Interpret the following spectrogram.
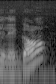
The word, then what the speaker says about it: élégant: on va voir plus d'autres exemples henri est élégant ok mais patricia et élégante et à ce moment là on prononce la consonne final ce qu'en général on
